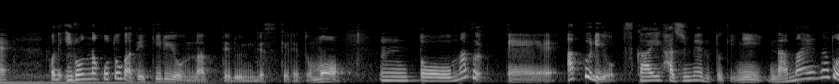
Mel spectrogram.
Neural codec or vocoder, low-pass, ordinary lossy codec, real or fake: none; 7.2 kHz; none; real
